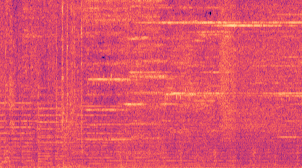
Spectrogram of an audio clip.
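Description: Cartoon steam train's wheels squealing on the rails as it brakes to a stop, over background music.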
